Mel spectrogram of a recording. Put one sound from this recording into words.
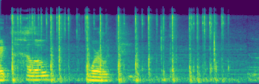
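Keyboard keys click quickly as someone types.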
